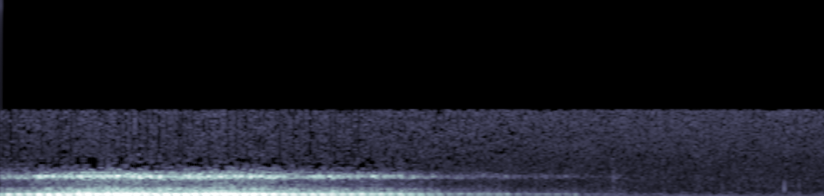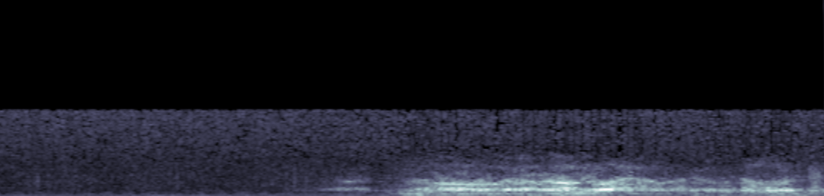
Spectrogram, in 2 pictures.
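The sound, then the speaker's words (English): A car engine rumbles loudly as the car drives off, its low drone fading away over a few seconds into quiet before people begin talking. “We'll drive Larry down to the counter spy field office.”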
